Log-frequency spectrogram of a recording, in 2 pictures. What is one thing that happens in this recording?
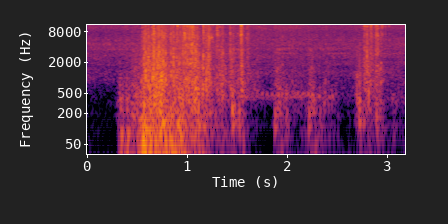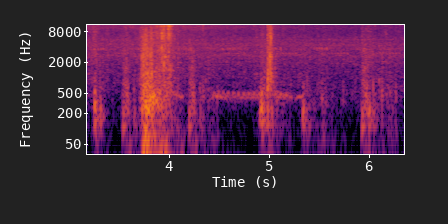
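Armoured footsteps thud on soft ground.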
